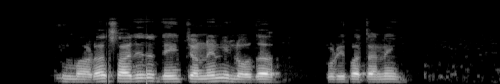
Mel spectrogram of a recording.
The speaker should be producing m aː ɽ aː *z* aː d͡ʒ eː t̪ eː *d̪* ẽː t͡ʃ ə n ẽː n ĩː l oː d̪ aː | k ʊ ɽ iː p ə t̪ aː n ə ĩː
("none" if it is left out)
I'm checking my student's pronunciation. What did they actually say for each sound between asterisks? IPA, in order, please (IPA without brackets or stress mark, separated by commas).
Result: s, d̪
